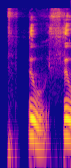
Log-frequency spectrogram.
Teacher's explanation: ujung lidah itu sentuh pada dua gigi kacip bahagian hadapan atas itu.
